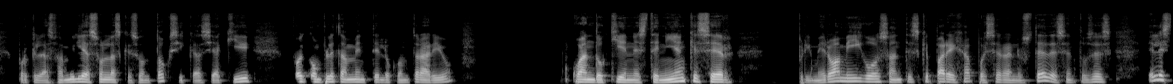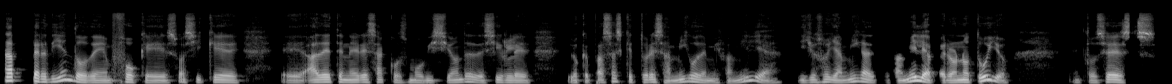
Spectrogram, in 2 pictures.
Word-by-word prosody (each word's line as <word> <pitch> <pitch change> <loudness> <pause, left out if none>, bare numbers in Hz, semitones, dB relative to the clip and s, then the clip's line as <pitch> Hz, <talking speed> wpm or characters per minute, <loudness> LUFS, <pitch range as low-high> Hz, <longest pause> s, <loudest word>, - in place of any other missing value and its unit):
porque 100 - -6
las 95 -1 -4
familias 115 +2 +3
son 115 -2 +2
las 110 -1 0
que 85 - -11
son 95 -1 -5
tóxicas, 90 - -5
y - - -1
aquí 120 +10 0 0.4
fue 130 - +3
completamente 115 -3 +2
lo 105 -1 -3
contrario 105 - -1 1.2
cuando 110 -3 +5
quienes 100 -3 +2
tenían 110 +9 +5
que 150 -3 +1
ser 115 -3 +4 0.6
primero 95 +10 +1
amigos 140 -4 +2
antes 110 +1 -2
que 130 - -5
pareja, 130 +1 +1
pues, 95 -2 -5
eran 100 -4 -1
ustedes, 135 - 0
entonces, 110 +4 -4 0.3
él 200 - +1
está 185 -4 +5 0.2
perdiendo 145 - +3
de 95 0 0
enfoque 90 0 -2
eso, 90 - -4
así 105 0 -4
que, 100 -4 -1 0.4
eh, 95 -1 -5
ha 105 +3 +2
de 115 0 +4
tener 105 -2 -1
esa 110 0 -2
cosmovisión 95 0 -4
de 125 - -1
decirle, 95 -1 -2 0.3
lo - - -6
que - - -5
pasa 100 +6 -4
es 135 - -4
que - - -5
tú 110 - -6
eres 110 -3 -1
amigo 115 +10 -1
de 95 - -1
mi 85 -1 -6
familia 85 - -4
y 95 - -8
yo 105 - -3
soy 110 0 -1
amiga 125 +8 0
de 90 - -4
tu - - -26
familia, 160 - +4
pero 95 0 +1
no 105 0 +3
tuyo, 155 - +2 0.6
entonces, 100 +1 0
105 Hz, 170 wpm, -23 LUFS, 95-120 Hz, 1.2 s, cuando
